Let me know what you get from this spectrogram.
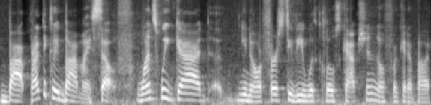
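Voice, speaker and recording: The speaker talks at a moderate pace with a Dominican accent. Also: woman. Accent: Dominican Spanish accent, somewhat thick. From Dominican Republic. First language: Spanish. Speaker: podcast co-host. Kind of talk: casual chat.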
